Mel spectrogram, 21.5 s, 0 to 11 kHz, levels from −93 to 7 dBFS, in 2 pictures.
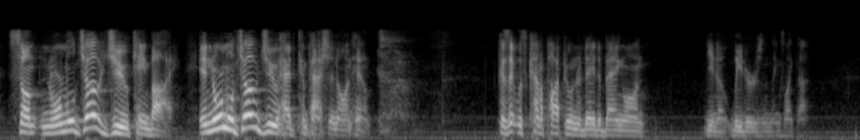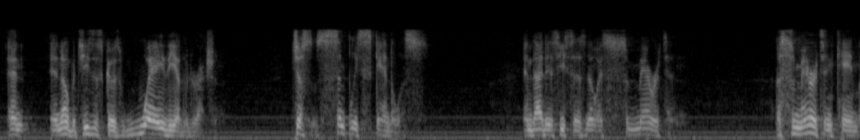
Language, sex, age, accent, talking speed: English, male, 30-49, American, 160 wpm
